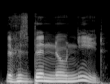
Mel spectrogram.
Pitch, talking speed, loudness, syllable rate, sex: 140 Hz, 270 wpm, -16 LUFS, 6.2 syllables/s, male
